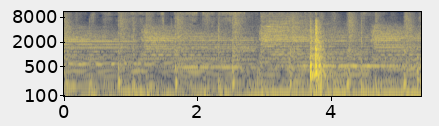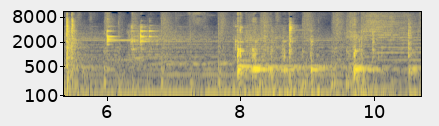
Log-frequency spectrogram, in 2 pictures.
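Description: Background music with a string of sharp metallic clinks from about four seconds in, some ringing briefly: steel parts and a wrench knocking against the steel blade holder under a brush hog deck.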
